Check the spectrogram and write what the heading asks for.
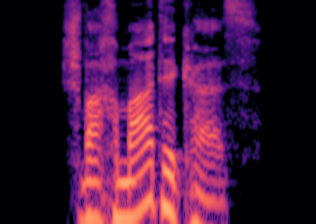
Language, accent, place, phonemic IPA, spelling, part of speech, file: German, Germany, Berlin, /ʃvaxˈmaːtɪkɐs/, Schwachmatikers, noun, De-Schwachmatikers.ogg
- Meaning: genitive singular of Schwachmatiker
